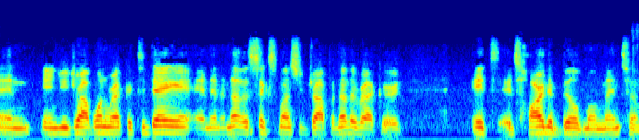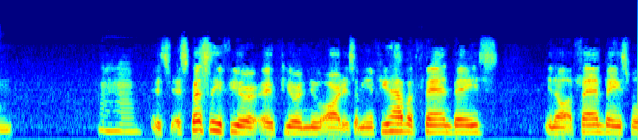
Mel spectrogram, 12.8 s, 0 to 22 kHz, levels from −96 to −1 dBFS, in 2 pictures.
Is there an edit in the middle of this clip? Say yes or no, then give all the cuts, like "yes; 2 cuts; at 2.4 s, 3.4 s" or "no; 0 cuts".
yes; 1 cut; at 8.1 s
